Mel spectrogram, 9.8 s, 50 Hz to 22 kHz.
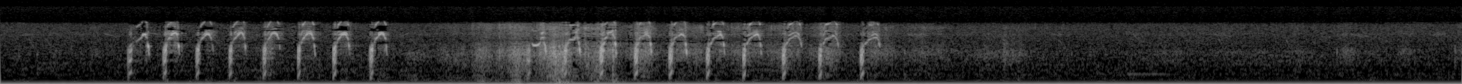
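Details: Osprey at a nest with chicks at Loch Garten, Scotland, on 5 July, as a bird arrives with two fish; two bursts of sharp, evenly repeated yelping notes, about six to eight each, over a low hum.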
